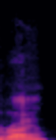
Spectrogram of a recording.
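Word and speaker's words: Ryne: I think Ryan yeah so you do pronounce it Ryan yeah it's Ryan Ryan Ryan anyway Ryan Samberg Hall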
